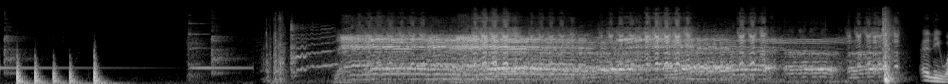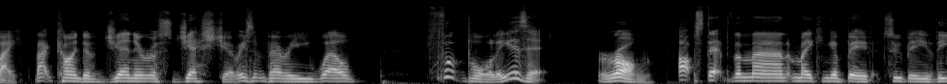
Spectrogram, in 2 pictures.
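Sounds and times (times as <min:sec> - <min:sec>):
knocking on a door: 0:00.0 - 0:01.3
many goats bleating together: 0:03.0 - 0:09.0
speech: 0:09.3 - 0:13.1, 0:13.8 - 0:18.9.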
